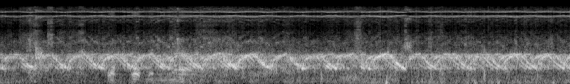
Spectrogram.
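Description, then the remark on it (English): An ambulance carrying a victim sounds its siren, wailing in a rapid, continuous yelp that rises and falls quickly and sounds loud, while a voice briefly speaks beneath it. “He said he had a victim in the ambulance.”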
